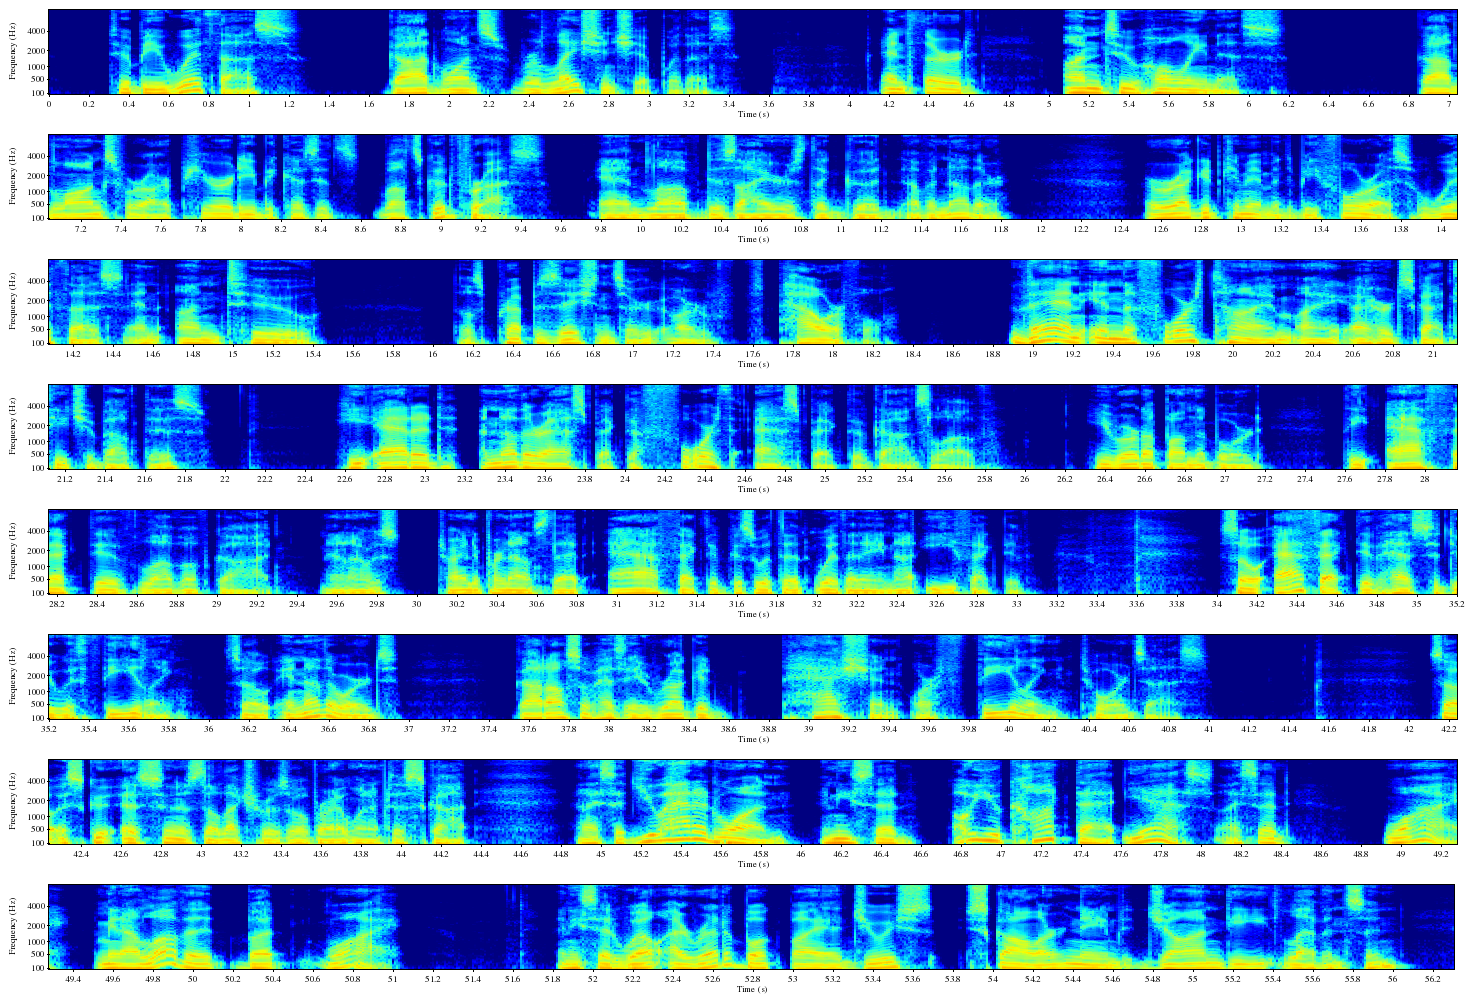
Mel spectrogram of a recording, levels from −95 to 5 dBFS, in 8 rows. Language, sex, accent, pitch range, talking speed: English, male, American, 85-110 Hz, 180 wpm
